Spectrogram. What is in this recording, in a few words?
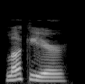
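"luckier", British English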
